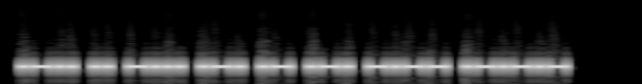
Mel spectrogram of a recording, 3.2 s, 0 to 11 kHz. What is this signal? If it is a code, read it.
Morse code, heard as a keyed tone, about 40 wpm, 700 Hz. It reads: LIBRARY.
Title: Sentences from Top 1000 Words - Review Part 3 - 40wpm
